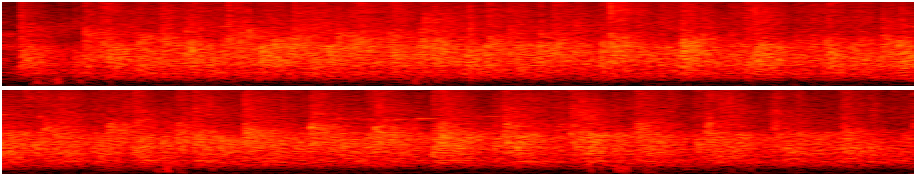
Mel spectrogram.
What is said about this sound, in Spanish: Gloria a Dios, le palmas al Señor.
